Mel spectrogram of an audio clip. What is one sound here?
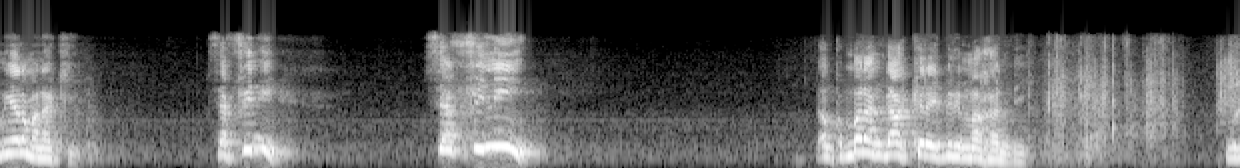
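A man speaks close to a phone microphone, in short earnest phrases with pauses.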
